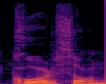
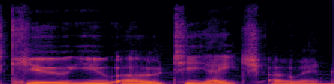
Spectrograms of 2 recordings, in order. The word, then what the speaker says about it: Quorthon: And that singer was Quorthon. Now I often pronounce that wrong. It's Quothon, right? Quorthon, sorry.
